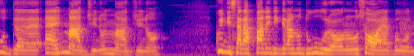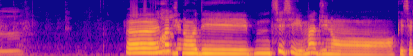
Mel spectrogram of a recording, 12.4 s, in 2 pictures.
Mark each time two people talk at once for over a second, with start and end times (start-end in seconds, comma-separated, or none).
none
